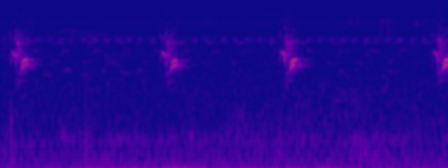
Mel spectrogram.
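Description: Faint bird chirping over near silence: a short, high chirp that falls slightly in pitch, repeated four times about every second and a half.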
